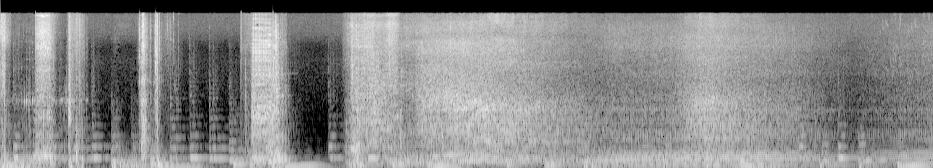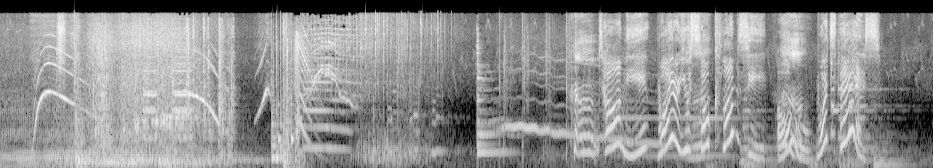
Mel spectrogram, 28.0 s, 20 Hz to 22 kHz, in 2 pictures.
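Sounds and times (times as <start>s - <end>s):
background music: 0.0s - 14.5s, 21.0s - 28.0s
truck engine running: 5.2s - 17.8s
swooping cartoon whistle effects: 14.4s - 15.4s, 16.0s - 19.4s.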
